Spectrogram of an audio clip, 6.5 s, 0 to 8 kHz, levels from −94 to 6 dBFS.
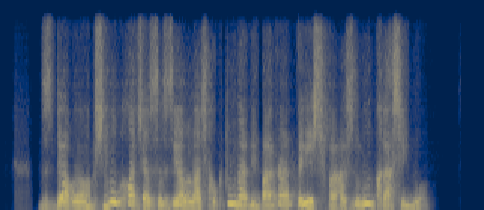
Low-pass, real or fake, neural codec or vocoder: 7.2 kHz; fake; codec, 16 kHz, 0.5 kbps, FreqCodec, smaller model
